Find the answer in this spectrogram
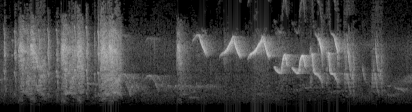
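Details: A Sayaca tanager (Thraupis sayaca) visiting a Brazilian backyard for fruit gives thin, squeaky, very high notes, quick slurred up-and-down squeals strung together rapidly, after a few harsh, scratchy bursts at the start.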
